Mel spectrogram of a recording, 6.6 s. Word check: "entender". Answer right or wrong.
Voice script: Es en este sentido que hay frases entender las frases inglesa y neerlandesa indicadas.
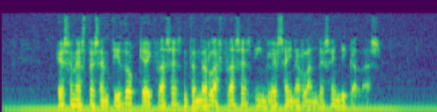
right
